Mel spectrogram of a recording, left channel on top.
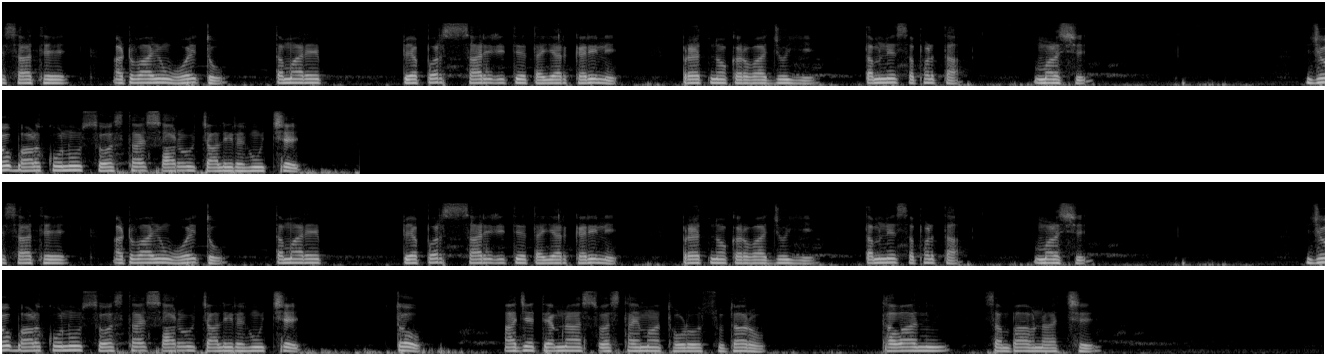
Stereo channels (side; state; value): left; drops out; at 16.9 s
